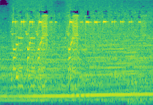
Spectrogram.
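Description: The car engine in Carros, a racing game app on a mobile phone, revs in a steady, buzzing drone, its pitch creeping slowly upward over about two seconds, with a thin high whine above it and no voices.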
